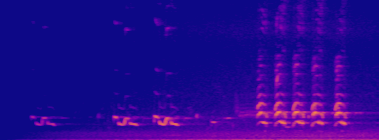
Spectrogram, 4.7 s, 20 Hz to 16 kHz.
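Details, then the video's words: Northern Mockingbird singing varied, slurred whistled phrases, then a rapid series of four bright repeated notes, over a low background rumble. "The state bird of Florida has been the same since 1927, the northern mockingbird, the bird you're hearing right now."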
